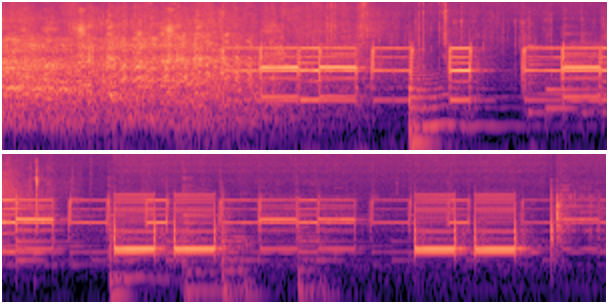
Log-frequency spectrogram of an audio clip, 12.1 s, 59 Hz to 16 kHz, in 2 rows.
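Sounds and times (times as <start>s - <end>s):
light music: 1.6s - 12.0s
telephone ringing tone: 7.2s - 11.4s.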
